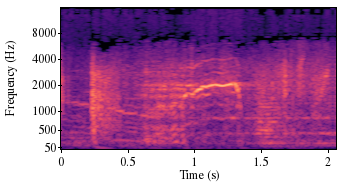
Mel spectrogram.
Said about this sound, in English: The horses, they're getting away. I'll get them.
